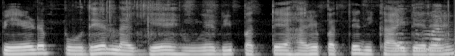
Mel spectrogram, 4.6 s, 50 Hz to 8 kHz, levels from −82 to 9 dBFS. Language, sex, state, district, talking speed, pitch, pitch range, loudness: Hindi, male, Chandigarh, Chandigarh, 160 wpm, 140 Hz, 130-145 Hz, -14 LUFS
